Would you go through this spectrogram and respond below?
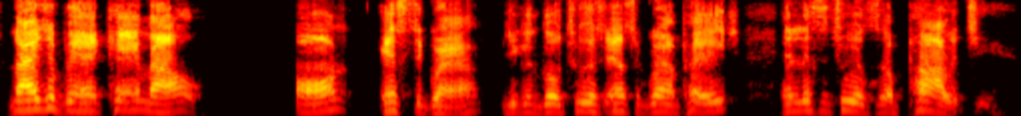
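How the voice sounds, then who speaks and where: A man in his fifties hosting a live boxing talk stream, loud and profane, rambling and greeting viewers by name. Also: on the high side, moderate pace, vocal fry, no room sound. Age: 50s. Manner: frequent laughs and stretches of filler. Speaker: boxing show host. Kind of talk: live-stream commentary chat.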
